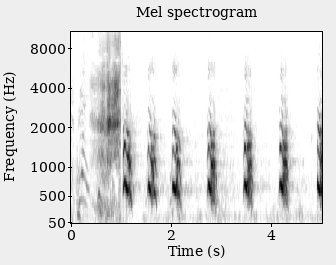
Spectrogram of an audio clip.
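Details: Treeing Walker Coonhound pups being trained on a raccoon: a voice and a whine at first, then evenly spaced short barks, about seven, roughly one every two-thirds of a second.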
